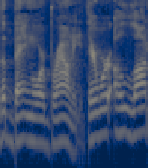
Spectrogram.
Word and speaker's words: Bangor: the form of song explaining that it is pronounced Bangor, not Bangor.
